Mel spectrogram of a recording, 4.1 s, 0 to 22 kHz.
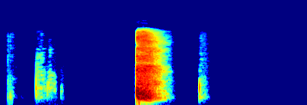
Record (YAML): cough_length: 4.1 s
cough_amplitude: 27787
cough_signal_mean_std_ratio: 0.19
survey_phase: beta (2021-08-13 to 2022-03-07)
age: 18-44
gender: Male
wearing_mask: 'No'
symptom_runny_or_blocked_nose: true
symptom_headache: true
symptom_change_to_sense_of_smell_or_taste: true
symptom_onset: 3 days
smoker_status: Never smoked
respiratory_condition_asthma: false
respiratory_condition_other: false
recruitment_source: Test and Trace
submission_delay: 2 days
covid_test_result: Positive
covid_test_method: RT-qPCR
